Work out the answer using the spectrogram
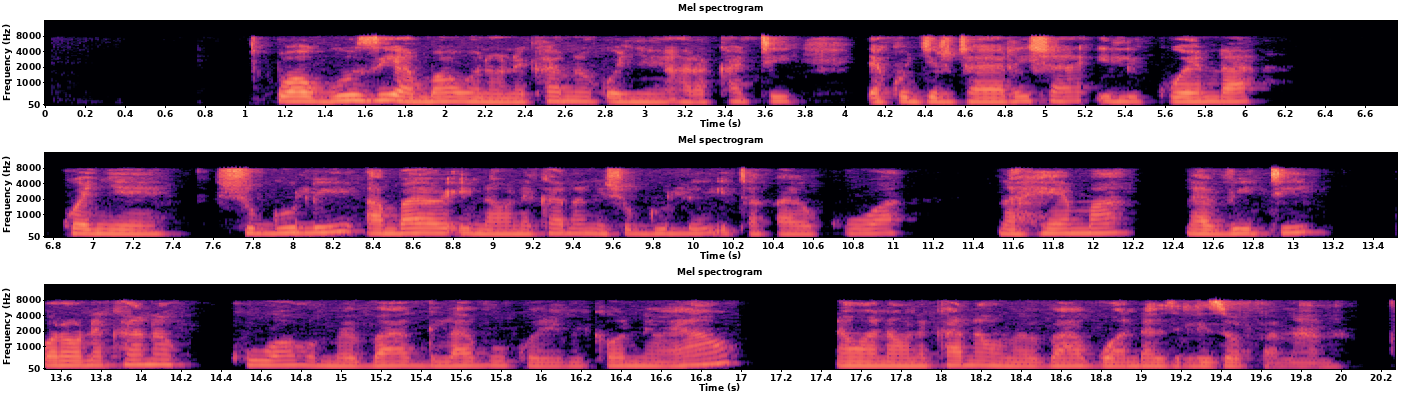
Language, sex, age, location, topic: Swahili, female, 18-24, Kisii, health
